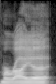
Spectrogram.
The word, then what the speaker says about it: Maria: It's spelled Maria, and in the musical, it's pronounced Mariah.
